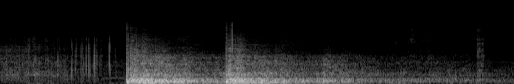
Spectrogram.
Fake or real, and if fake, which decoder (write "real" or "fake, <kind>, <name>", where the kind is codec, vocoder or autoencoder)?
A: fake, codec, SNAC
